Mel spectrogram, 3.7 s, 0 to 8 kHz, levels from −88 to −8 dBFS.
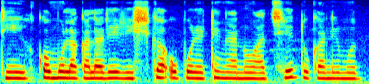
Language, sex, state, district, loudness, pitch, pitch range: Bengali, female, Tripura, West Tripura, -15 LUFS, 215 Hz, 210-225 Hz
